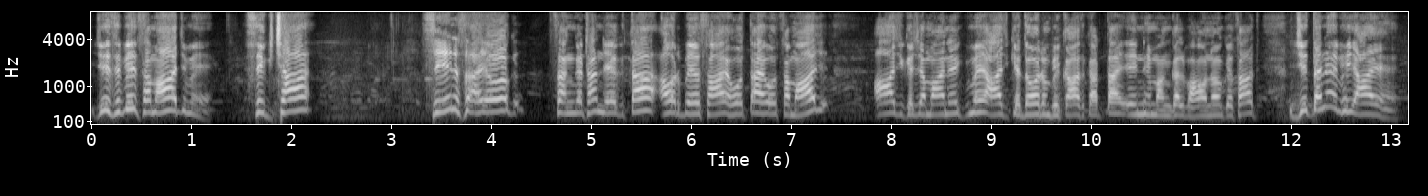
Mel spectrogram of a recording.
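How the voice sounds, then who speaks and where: A male monk speaks formal words of exhortation in a strikingly high voice. It is full of heavy creak, and the lo-fi recording sounds dull. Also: a little slow, a bit bright. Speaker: Buddhist monk interviewee.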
